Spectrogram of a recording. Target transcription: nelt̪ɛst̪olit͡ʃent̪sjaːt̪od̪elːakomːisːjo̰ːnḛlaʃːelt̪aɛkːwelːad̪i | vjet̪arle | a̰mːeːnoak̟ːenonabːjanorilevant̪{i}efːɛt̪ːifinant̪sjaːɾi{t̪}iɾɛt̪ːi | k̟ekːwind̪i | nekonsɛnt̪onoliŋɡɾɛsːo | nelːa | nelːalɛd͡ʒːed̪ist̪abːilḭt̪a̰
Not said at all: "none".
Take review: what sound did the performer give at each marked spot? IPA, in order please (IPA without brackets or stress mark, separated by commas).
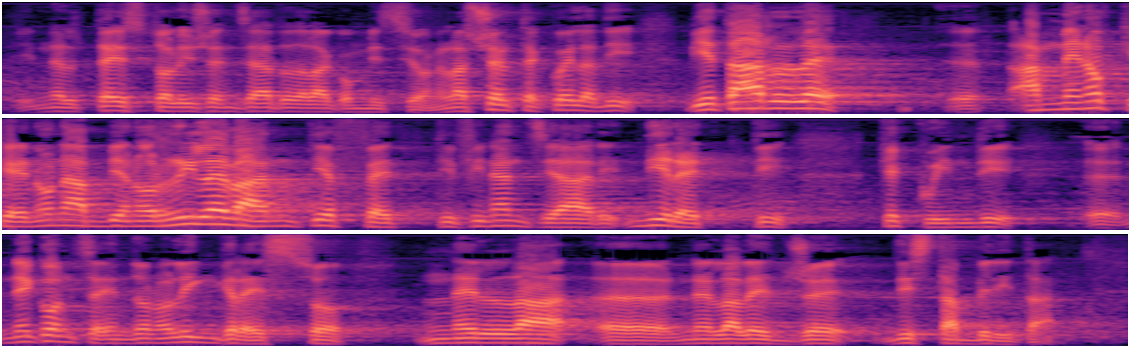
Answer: i, d̪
